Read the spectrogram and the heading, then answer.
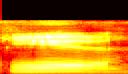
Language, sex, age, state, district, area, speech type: Goan Konkani, male, 30-45, Goa, Murmgao, rural, spontaneous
